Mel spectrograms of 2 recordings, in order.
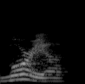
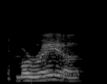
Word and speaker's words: Moria: is that if I had known the correct pronunciation of the island, which to the natives there apparently is Moria, I never could have written this song, because the phrasing is such that when you hear it, you'll see that only by my pronunciation, my ignorance, calling it Morea, did it turn out the way it did.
